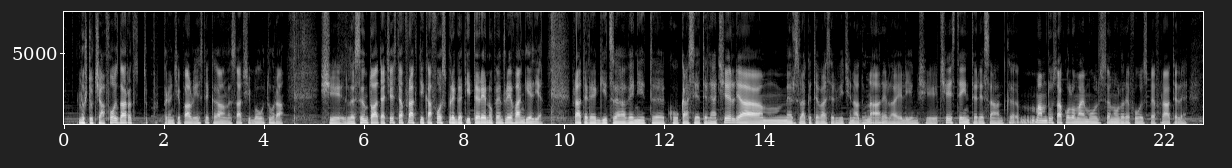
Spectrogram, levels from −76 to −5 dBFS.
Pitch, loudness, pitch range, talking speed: 105 Hz, -20 LUFS, 95-115 Hz, 145 wpm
